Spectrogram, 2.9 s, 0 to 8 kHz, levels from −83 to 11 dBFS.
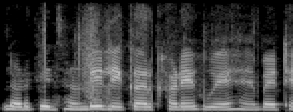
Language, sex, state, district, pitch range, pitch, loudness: Hindi, female, Bihar, East Champaran, 200-220 Hz, 205 Hz, -15 LUFS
